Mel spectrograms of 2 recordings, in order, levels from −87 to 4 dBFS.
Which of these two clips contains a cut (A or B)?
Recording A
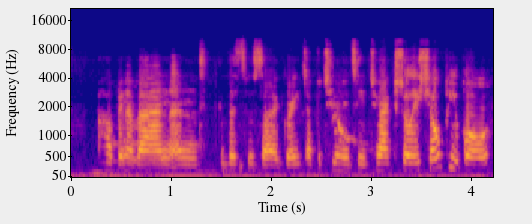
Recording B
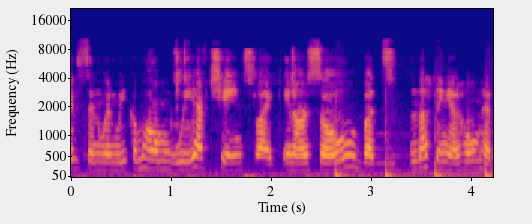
A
